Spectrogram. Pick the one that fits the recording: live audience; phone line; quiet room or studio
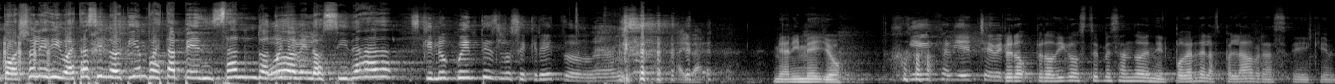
live audience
